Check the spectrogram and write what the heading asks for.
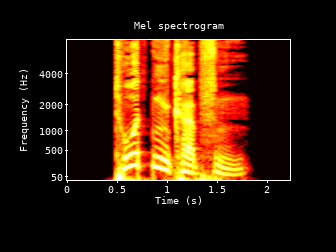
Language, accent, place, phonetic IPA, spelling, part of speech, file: German, Germany, Berlin, [ˈtoːtn̩ˌkœp͡fn̩], Totenköpfen, noun, De-Totenköpfen.ogg
- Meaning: dative plural of Totenkopf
